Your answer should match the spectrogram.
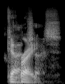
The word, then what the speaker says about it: Kreuz: So in Lockhart, there is Smitty's, Black's, and a place called Kreitz, but it's spelled K-R-E-U-Z. It's a German name. And it's pronounced, they said it's like kites, but with an R in the front, right? So it's Kreitz.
